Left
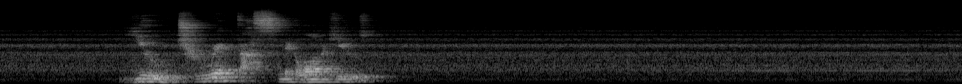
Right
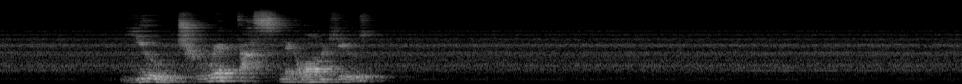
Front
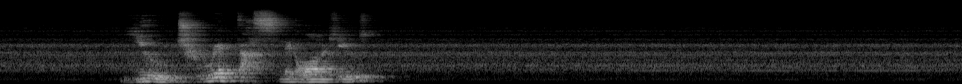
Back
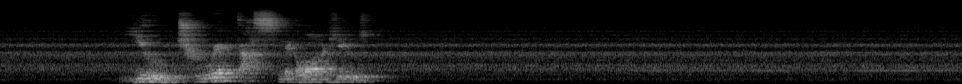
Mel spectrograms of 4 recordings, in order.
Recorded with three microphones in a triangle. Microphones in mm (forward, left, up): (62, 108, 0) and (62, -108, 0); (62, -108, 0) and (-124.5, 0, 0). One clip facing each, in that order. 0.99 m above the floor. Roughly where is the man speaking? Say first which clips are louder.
Left 2 dB, back 3 dB; left.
